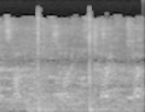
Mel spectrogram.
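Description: A basketball bouncing twice on a hardwood gym floor, about a second apart, each bounce echoing in the hall.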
